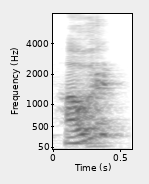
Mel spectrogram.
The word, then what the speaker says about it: hour: disini ada bacanya gimana Ini bajunya bacanya our bukan bacanya Ours hour Nah bukan out Try Out Bahasa Inggris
